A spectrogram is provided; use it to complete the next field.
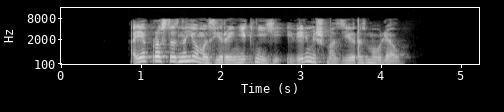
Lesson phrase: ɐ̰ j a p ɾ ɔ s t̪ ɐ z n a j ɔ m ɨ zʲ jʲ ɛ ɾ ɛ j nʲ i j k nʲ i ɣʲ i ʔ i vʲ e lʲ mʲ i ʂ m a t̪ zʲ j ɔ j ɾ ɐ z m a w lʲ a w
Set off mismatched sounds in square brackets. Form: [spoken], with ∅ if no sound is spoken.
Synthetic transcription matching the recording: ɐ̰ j a p ɾ ɔ s t̪ ɐ z n a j ɔ m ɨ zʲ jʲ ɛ ɾ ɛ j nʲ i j k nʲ i ɣʲ i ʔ i vʲ e lʲ mʲ i ʂ m a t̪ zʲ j ɔ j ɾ ɐ z m a w lʲ a w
